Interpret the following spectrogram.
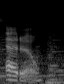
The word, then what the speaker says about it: Edo: into Japanese historical phonology just now Edo it's Edo all right I apologize for that mispronunciation but now I know better he was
